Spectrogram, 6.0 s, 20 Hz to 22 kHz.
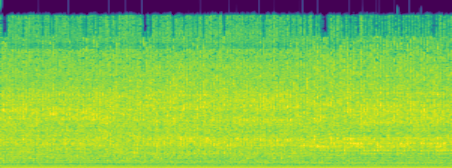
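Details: Caterpillar D2 #5J1113 diesel, engine not fully broken in, idling with a return-port injector test: steady low idle with an uneven knock near two per second and an intermittent pop; number 4 injector overflows with fuel, internal leakage.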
